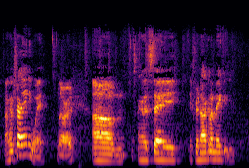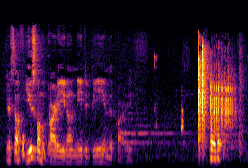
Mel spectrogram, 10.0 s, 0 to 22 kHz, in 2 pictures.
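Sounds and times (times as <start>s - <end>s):
speech: 0.1s - 7.8s, 9.2s - 9.6s
dice clattering across a table during a tabletop role-playing game: 9.0s - 9.9s.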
